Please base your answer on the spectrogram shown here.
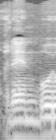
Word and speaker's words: rainbow: पहला तो रेनबो ही है। आर ए आई एन बी ओ डब्ल्यू। नियम के अनुसार रेन पर अधिक स्ट्रेस होगा। प्राइमरी स्ट्रेस होगा और बी ओ डब्ल्यू पर सेकेंडरी स्ट्रेस होगा कम स्ट्रेस होगा।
